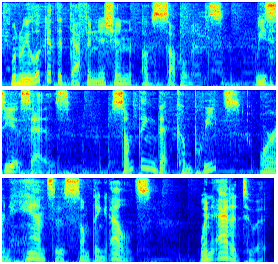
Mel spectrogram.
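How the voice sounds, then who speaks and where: American man hosting, lively, swooping intonation. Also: mid-range voice. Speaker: radio show host. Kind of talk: scripted solo health talk show.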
